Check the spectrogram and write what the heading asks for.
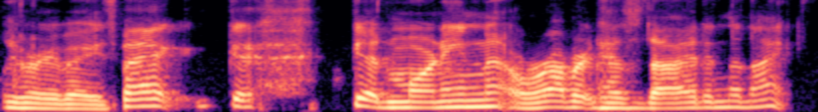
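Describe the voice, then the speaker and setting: A man moderating a game, making brisk procedural announcements to the players. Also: fairly high pitch.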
